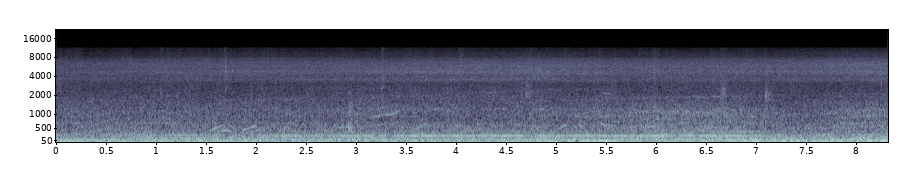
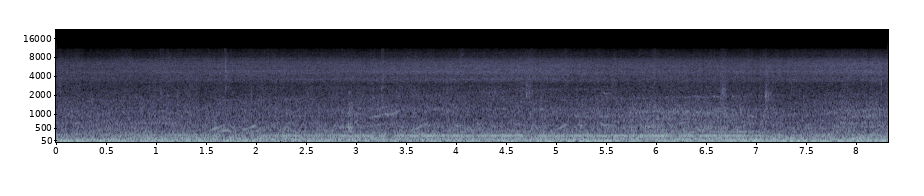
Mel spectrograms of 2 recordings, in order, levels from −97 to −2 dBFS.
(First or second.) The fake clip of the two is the second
